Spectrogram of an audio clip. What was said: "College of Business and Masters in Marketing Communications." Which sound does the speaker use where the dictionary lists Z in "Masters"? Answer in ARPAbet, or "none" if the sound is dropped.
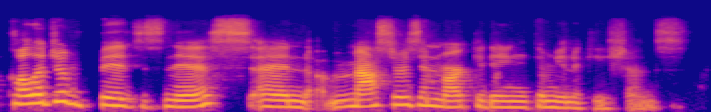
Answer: Z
